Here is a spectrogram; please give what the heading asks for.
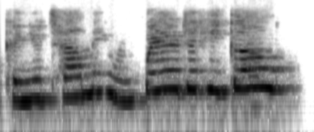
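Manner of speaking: usual speaking voice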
